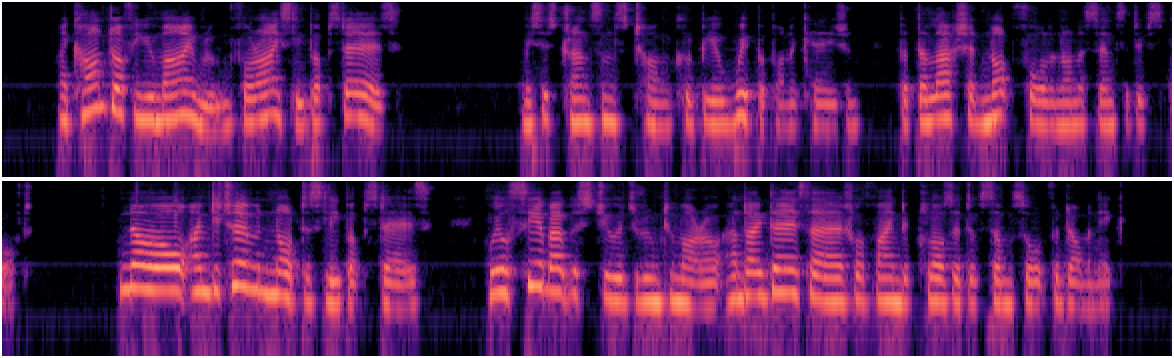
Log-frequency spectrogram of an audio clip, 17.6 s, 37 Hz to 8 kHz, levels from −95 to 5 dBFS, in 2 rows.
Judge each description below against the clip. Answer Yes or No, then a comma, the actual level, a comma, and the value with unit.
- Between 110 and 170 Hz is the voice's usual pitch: No, high, 205 Hz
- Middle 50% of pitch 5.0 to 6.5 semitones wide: No, average, 4.1 semitones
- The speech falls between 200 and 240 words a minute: Yes, fast, 205 wpm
